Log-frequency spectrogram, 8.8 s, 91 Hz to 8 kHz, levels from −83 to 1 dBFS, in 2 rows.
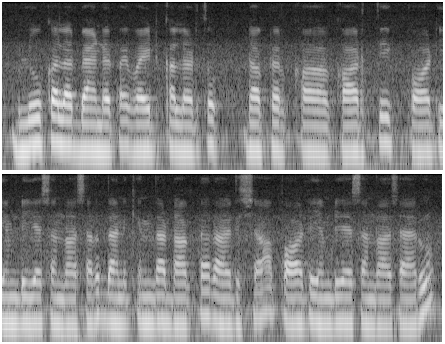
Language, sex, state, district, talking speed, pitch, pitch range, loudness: Telugu, male, Telangana, Mahabubabad, 110 wpm, 150 Hz, 150-165 Hz, -17 LUFS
